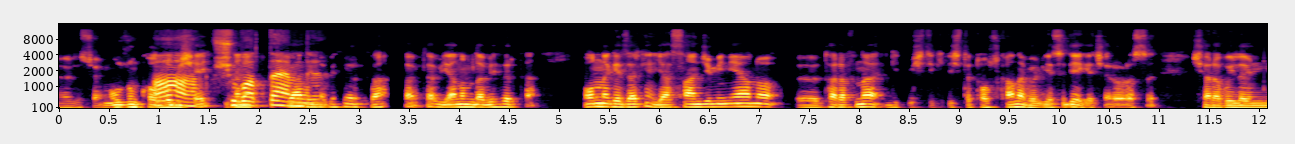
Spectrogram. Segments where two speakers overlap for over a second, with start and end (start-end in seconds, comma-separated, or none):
1.0-2.8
